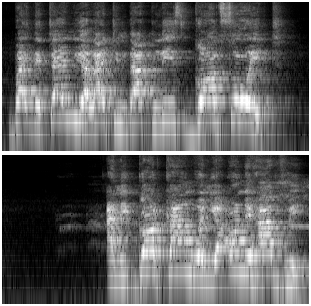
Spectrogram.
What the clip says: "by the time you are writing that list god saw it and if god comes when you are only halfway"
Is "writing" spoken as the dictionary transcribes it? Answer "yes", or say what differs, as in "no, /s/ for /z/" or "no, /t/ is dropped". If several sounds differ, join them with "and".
no, /l/ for /ɹ/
